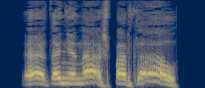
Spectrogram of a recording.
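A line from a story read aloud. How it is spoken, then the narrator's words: Shouting. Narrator (Russian): прокричал он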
